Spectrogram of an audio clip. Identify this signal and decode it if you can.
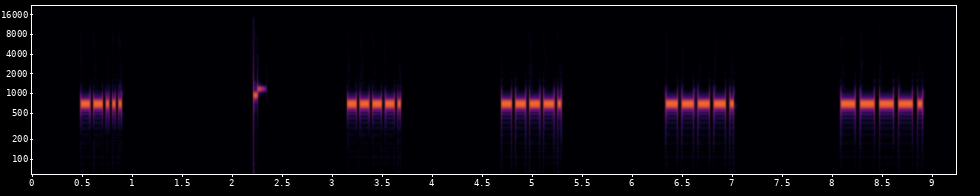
Morse code, heard as a keyed tone, about 33 wpm, spaced as for 8 wpm, 700 Hz. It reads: 7 9999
